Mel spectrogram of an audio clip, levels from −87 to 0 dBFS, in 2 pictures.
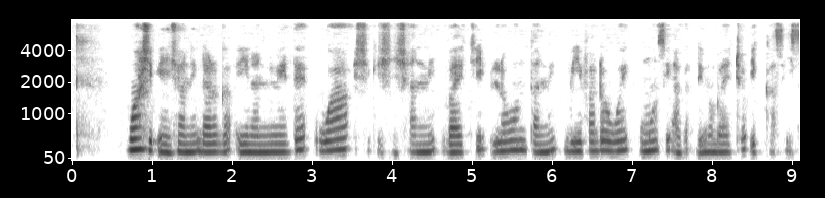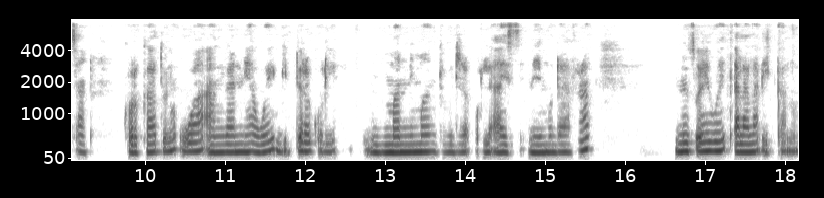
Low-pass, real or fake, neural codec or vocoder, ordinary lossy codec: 7.2 kHz; fake; vocoder, 44.1 kHz, 128 mel bands every 256 samples, BigVGAN v2; AAC, 48 kbps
